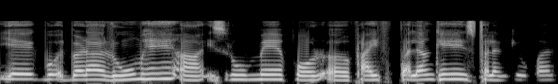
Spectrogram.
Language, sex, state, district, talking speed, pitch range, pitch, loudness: Hindi, female, Madhya Pradesh, Bhopal, 195 wpm, 205-230 Hz, 215 Hz, -15 LUFS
